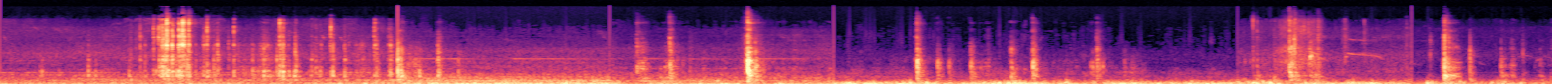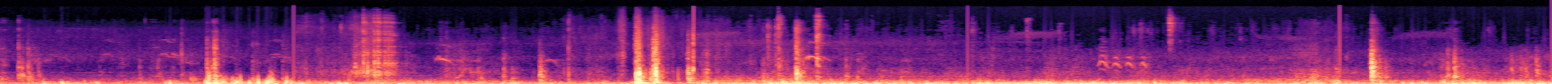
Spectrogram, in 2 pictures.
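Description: Irregular metallic clicks and knocks of mounting fittings being handled and fastened onto a sailboat's stainless steel pushpit rail, over a low rumble.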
